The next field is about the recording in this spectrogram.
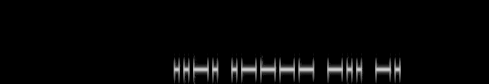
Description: Morse code, heard as a keyed tone, about 25 wpm, 700 Hz. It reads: F1DN
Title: DXCC-100 Call Signs - 4 Characters - Repeated 2x - 25wpm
